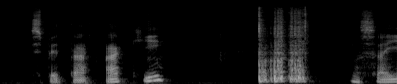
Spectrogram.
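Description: A cable plug clicks into a socket.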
